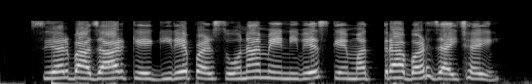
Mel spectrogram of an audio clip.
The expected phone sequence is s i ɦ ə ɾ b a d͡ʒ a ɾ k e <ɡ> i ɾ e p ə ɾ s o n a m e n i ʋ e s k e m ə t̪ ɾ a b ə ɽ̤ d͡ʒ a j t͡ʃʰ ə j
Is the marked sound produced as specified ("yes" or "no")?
yes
